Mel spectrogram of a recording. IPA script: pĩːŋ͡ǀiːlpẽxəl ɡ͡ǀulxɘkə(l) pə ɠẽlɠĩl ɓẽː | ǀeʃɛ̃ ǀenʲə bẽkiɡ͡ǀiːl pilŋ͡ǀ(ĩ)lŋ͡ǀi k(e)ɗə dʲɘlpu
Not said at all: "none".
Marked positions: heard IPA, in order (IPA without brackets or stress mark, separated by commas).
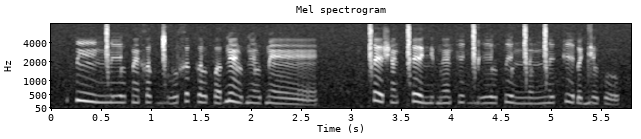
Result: l, ĩ, i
